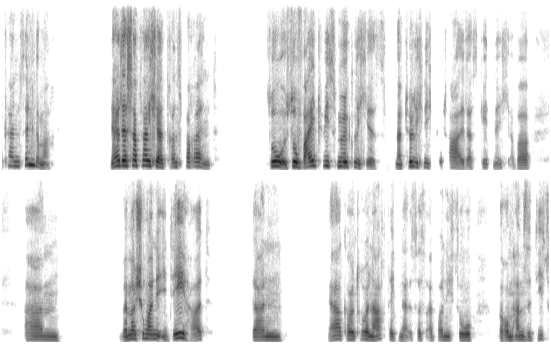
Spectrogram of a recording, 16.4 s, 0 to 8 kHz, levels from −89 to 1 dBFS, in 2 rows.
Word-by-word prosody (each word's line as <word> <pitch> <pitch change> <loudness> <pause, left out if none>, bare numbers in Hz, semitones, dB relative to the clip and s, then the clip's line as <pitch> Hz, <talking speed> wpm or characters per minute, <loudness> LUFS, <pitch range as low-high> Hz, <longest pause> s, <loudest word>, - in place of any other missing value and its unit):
keinen 220 -1 -9
Sinn 275 +5 +3
gemacht. - - -9 0.8
Ne, - - +3
deshalb 240 0 +7
sage 245 -1 +7
ich 230 - -2
ja - - +6
transparent, 195 -5 -7 0.7
so 425 -2 +7
so 415 -1 +6
weit 230 +2 +2
wie 230 - -1
's 220 -1 -14
möglich 200 -6 +2
ist. 105 +1 -11
Natürlich 190 +8 -1
nicht 175 -3 -13
total, 155 -7 -10
das - - -14
geht 160 -5 -17
nicht, 120 +7 -20
aber, 130 0 -11 0.6
ähm, 155 -2 -7 0.9
wenn 150 +2 -3
man 190 0 +1
schon 210 +3 -2
mal 195 -1 +1
'ne - - -2
Idee 210 +9 +2
hat, - - -10 0.6
dann, 145 -1 -5 0.7
ja 175 0 -6
kann 165 0 -5
man 165 - -1
drüber 170 -2 -2
nachdenken. 145 -1 -6
Da - - -12
ist - - -23
es 145 - -14
einfach 145 +1 -13
nicht 145 0 -8
so: 140 0 -3 0.4
„Warum 135 +1 -6
haben 160 +2 -5
sie 145 -1 -11
dies 180 +6 -16
165 Hz, 170 wpm, -24 LUFS, 145-210 Hz, 0.9 s, deshalb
